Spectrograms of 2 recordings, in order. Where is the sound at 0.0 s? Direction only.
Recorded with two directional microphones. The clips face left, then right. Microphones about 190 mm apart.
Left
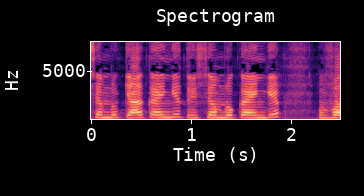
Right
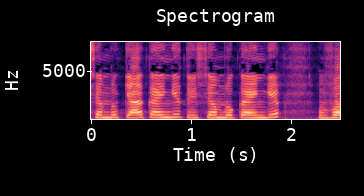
40° right (ahead or behind).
